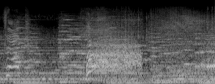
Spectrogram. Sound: screaming

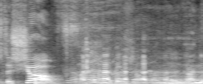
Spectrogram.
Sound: laughing

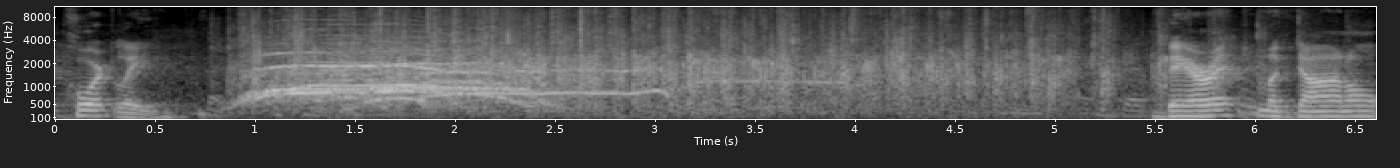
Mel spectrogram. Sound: audience applauding and cheering

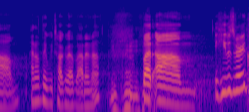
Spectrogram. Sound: laughs

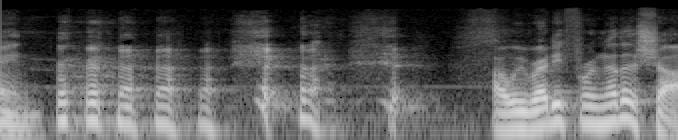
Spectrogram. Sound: laughing

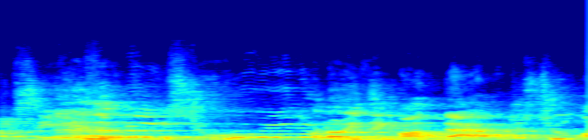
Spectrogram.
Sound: Wirts Voice Cracks

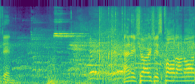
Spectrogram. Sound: whistle blowing

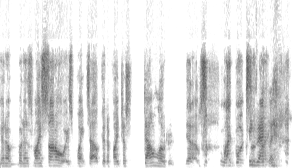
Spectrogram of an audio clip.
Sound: laughs

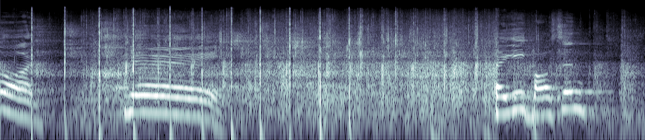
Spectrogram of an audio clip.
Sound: audience applauding

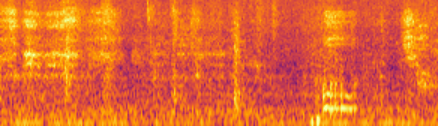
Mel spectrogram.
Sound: baby grunting

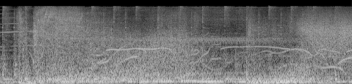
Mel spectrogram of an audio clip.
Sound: screaming

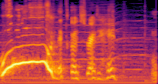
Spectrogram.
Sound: screaming

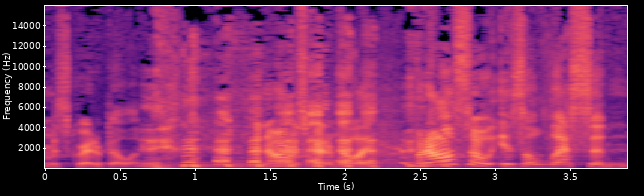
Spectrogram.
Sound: laugh

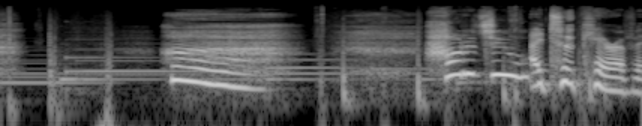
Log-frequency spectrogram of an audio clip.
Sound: Marceline sighs

